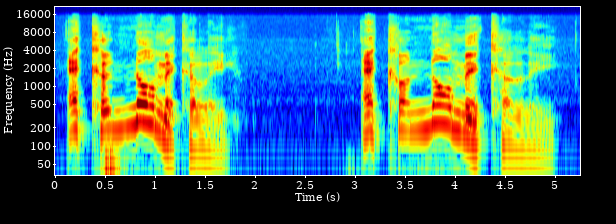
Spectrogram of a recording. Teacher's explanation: The stress is on non.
